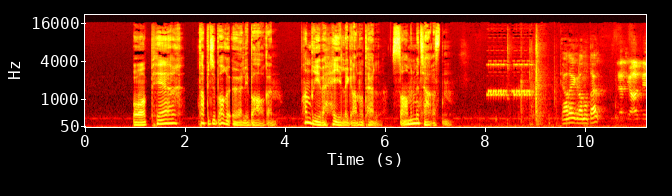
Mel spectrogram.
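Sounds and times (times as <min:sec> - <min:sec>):
speech: 0:01.2 - 0:07.4, 0:09.5 - 0:11.2
telephone call to a hotel ringing: 0:08.0 - 0:09.3.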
